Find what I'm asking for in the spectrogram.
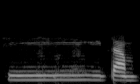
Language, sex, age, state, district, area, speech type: Bodo, female, 45-60, Assam, Kokrajhar, rural, conversation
